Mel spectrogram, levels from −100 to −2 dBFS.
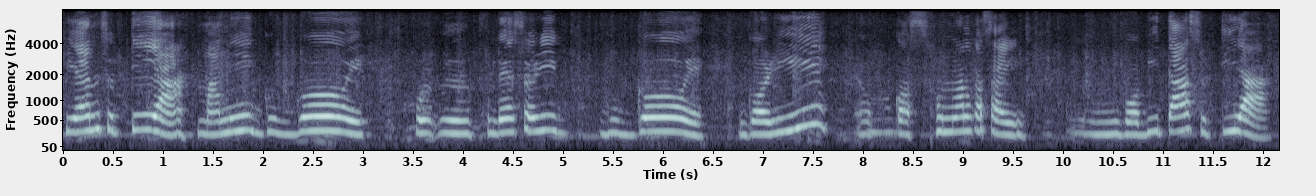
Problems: none marked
